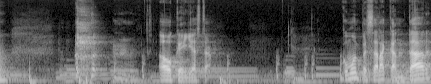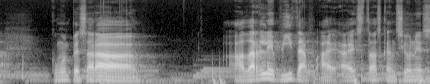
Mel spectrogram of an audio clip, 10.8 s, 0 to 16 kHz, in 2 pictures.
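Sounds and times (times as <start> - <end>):
person clearing throat: 0.9 - 1.7
person coughing: 0.9 - 1.7
speech: 2.0 - 2.8, 4.3 - 7.3, 8.3 - 10.7.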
